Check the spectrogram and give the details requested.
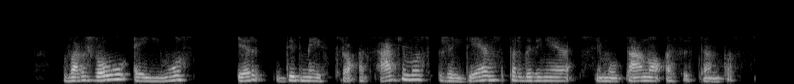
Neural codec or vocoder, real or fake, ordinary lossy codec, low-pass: codec, 16 kHz, 4.8 kbps, FACodec; fake; Opus, 16 kbps; 3.6 kHz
